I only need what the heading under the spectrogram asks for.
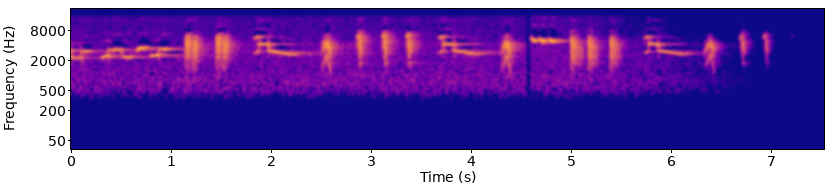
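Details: A Marsh Warbler in Finland sings at night with a warbled trill, then a string of chirps, downslurred whistles and dry clicks, thinning out toward the end.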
